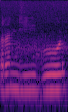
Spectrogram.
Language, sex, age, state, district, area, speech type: Marathi, male, 30-45, Maharashtra, Hingoli, urban, spontaneous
